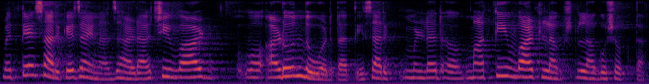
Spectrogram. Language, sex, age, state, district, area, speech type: Goan Konkani, female, 30-45, Goa, Tiswadi, rural, spontaneous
